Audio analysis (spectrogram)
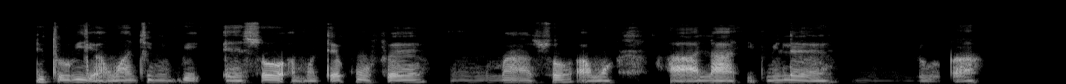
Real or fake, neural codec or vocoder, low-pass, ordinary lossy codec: fake; vocoder, 44.1 kHz, 128 mel bands, Pupu-Vocoder; 7.2 kHz; none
